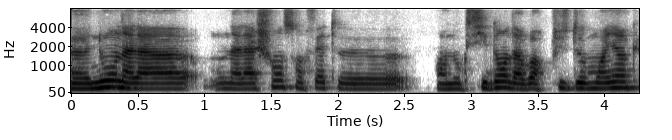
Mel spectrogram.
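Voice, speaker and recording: A woman speaks at a medium pitch. Her intonation is fairly even, over a quiet background. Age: 30s. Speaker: entrepreneur. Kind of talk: interview. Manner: hesitant.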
